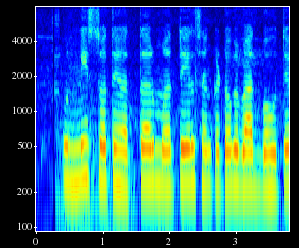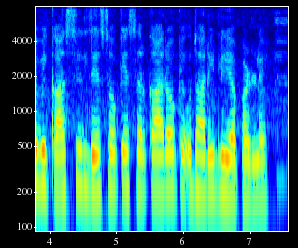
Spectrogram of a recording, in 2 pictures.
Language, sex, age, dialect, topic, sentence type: Maithili, female, 18-24, Angika, banking, statement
